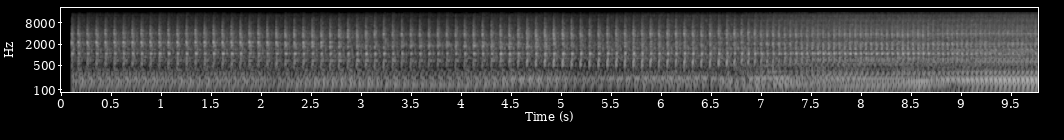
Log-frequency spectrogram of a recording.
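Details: Suzuki GS500F: hard, fast knocking at idle, about 220 a minute, that stops past 2,000 rpm; cause not identified.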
